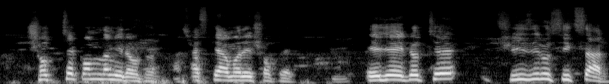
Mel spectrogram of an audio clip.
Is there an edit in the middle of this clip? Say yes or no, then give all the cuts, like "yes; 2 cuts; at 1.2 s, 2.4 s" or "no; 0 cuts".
no; 0 cuts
